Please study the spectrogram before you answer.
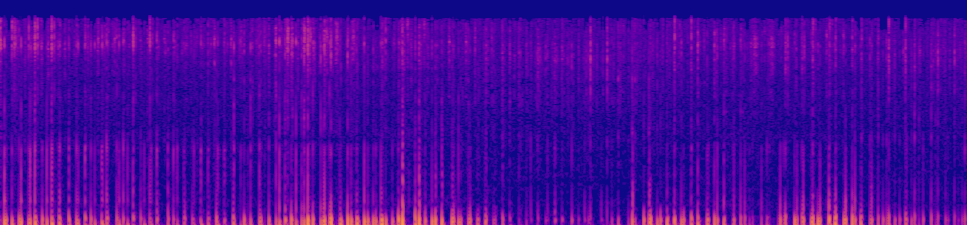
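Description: A rubber object is tapped in fast, uneven bursts that make dense, dull, low thumps with almost no ring. The tapping eases to a softer stretch midway, then picks back up.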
